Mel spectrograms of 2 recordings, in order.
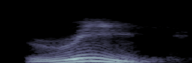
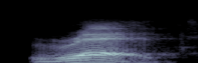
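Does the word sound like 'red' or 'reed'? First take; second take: reed; red. First: The word is said with a long 'ee' vowel. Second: The word is said with a short 'e' vowel. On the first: The action happens now or habitually. "In the present, we say read" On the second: The action happened in the past. "In the past, we say read"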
